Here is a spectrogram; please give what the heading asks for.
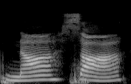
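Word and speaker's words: נָשָׂא: pointed out that the word NASA and it's pronounced na saw his Strong's five three seven five and it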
